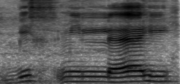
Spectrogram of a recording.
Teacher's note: بسم اللہ، ملہ ہونٹوں کو پھیلا کر پڑھنا چاہیے۔ بسم اللہ، دانتوں کو چپکا کر سیٹی کی آواز آنا چاہیے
